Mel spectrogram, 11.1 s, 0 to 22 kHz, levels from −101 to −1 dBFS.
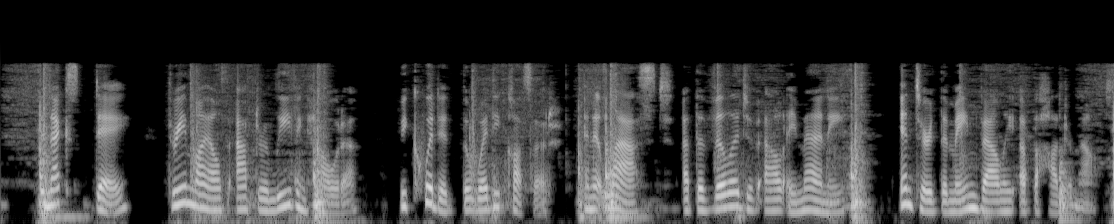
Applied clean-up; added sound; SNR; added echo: classical method Wiener filter.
